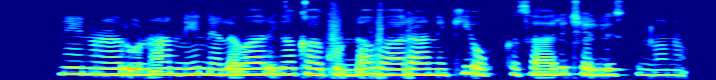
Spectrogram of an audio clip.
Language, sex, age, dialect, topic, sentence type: Telugu, female, 18-24, Utterandhra, banking, statement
